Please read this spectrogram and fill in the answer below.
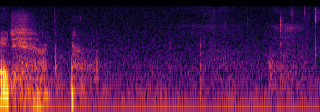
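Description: A pause in a talk: the last spoken word fades out in the room's reverberation, then quiet room tone with a steady low hum and one faint click about half a second in.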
